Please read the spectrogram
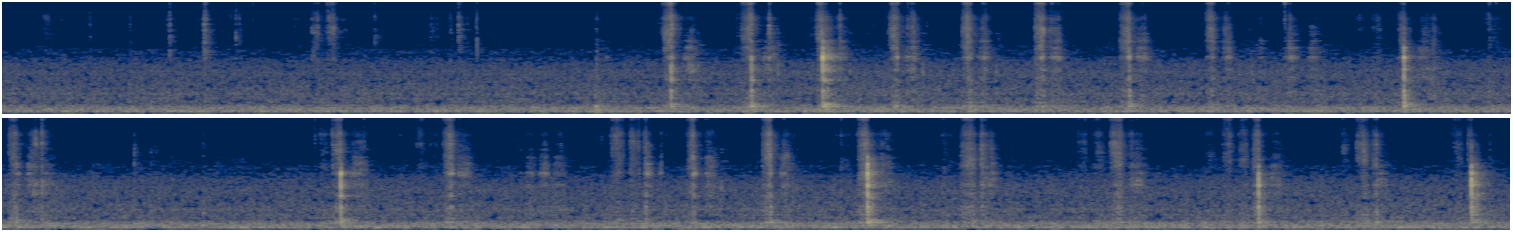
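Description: Kitchen knife slicing and dicing a tomato on a wooden cutting board: irregular knocks of the blade on the board, sparse at first and more frequent after a few seconds, a handful of them much sharper than the rest, over a steady low background noise.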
